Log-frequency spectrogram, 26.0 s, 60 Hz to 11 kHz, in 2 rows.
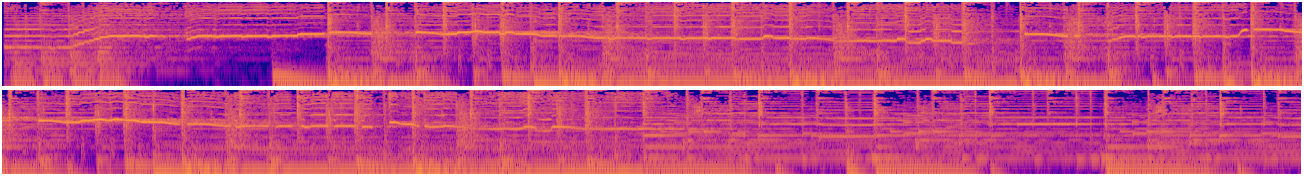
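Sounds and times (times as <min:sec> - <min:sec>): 
Malayalam flute background music: 0:00.0 - 0:25.9.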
